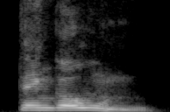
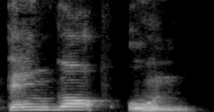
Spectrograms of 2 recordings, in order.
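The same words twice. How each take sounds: First: The two words run together as one word. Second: The two words are said as separate words. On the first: The speaker calls it right. "that will sound like one word" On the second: The speaker calls it wrong. "It won't sound like"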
